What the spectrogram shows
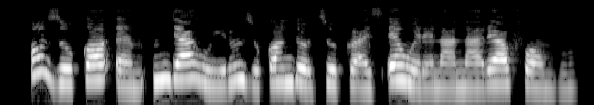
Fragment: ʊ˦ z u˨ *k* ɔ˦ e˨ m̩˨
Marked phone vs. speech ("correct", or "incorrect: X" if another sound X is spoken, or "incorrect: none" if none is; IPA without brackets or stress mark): correct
